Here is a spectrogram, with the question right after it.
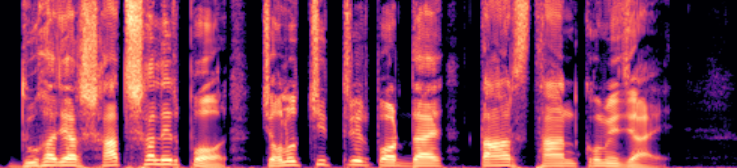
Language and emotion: Bengali, neutral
